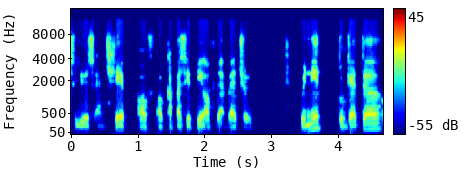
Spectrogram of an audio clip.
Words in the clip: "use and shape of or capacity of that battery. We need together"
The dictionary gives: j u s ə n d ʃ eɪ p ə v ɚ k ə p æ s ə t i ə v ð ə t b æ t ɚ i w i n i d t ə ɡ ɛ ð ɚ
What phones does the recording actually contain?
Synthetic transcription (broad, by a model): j u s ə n ʃ eɪ p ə f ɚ k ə p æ s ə t i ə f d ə t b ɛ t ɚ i w i n i d t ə ɡ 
